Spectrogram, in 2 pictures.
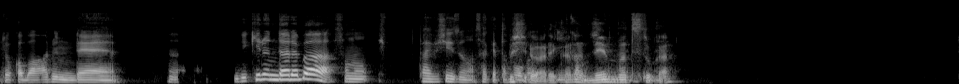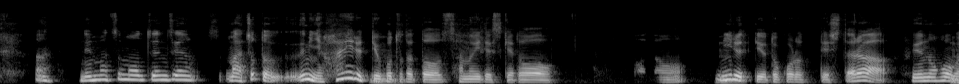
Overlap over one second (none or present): present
